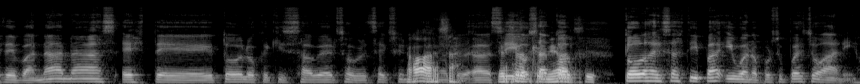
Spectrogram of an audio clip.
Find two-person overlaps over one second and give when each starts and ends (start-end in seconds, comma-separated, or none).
4.0-5.8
